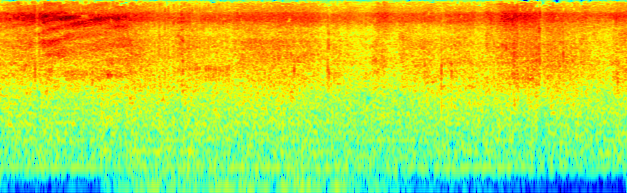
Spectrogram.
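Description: Ice hockey skates scraping and gliding on the rink ice, with a few faint stick or puck clicks, over a steady low hum.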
